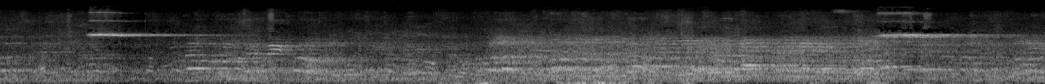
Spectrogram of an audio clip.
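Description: Echoing sports-hall ambience during a wrestling bout: many voices and shouts from around the mats. A high, steady whistle blast comes about a second in and again near the end.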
